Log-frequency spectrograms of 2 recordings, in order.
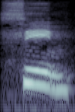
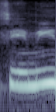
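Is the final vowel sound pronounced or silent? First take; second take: silent; pronounced. First: The word ends without a final vowel sound. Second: The word ends with an added ee sound. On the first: The speaker calls it right. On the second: The speaker calls it wrong.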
